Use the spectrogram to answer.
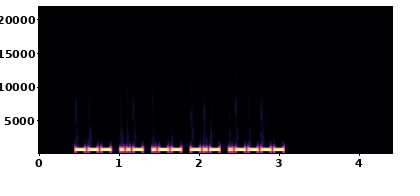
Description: Morse code, heard as a keyed tone, about 30 wpm, 700 Hz. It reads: OUWK1
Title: Code Groups - 5 Letter:Numbers - 30wpm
